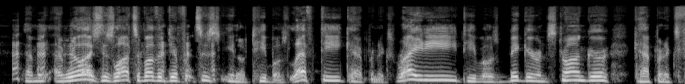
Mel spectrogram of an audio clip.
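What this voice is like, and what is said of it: Usual voice. Nothing is said of it.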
